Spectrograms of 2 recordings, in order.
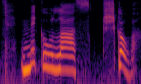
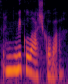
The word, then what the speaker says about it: Mikulashkova: We have Mikulashkova. All right. Maybe you should pronounce for us. Mikulashkova. Oh, thank you. Much better.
